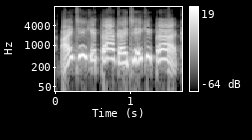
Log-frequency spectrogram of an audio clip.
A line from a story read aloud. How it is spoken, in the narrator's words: squeaked Randy in a cowardly way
